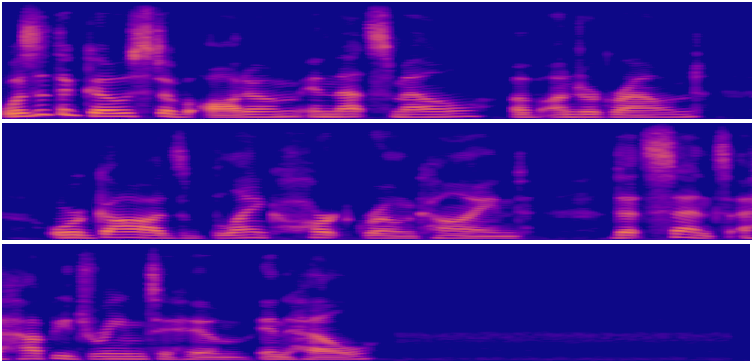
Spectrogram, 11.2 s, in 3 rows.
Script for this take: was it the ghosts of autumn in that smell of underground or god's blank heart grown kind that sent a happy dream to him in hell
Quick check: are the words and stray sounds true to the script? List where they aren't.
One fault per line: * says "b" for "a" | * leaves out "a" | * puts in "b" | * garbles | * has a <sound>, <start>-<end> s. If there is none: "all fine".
* says "ghost" for "ghosts"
